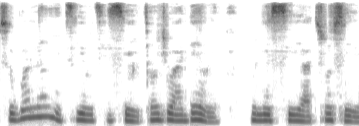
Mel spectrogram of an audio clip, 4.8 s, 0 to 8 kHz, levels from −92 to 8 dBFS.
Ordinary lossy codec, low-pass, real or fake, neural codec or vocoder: AAC, 32 kbps; 7.2 kHz; real; none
